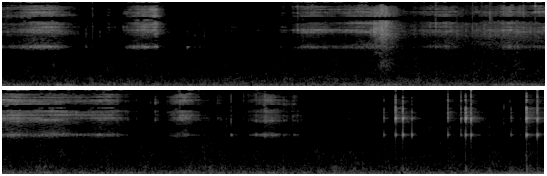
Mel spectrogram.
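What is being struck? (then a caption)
Glass jar with paper label and plastic lid. A Nescafé Clásico glass instant coffee jar with a black plastic lid and a paper label, hollow and partly filled with coffee granules, is held in both hands and tapped and scratched with long dark-painted fingernails on the glass and label. Soft, high-pitched scraping and rubbing swells come first, followed by a run of quick, bright clicking taps near the end.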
